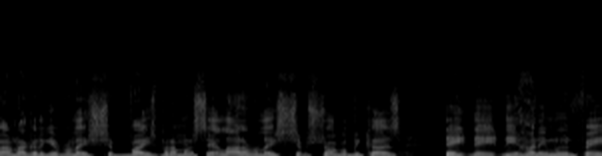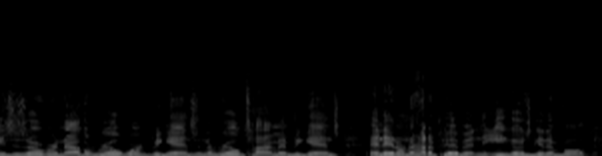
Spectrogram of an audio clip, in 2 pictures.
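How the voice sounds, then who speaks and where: Fired-up guy in his 40s doing a solo motivational podcast, blunt, cusses, stumbles over repeated words, mid-pitch voice. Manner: impassioned, blunt, swears, repeats words while thinking. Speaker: podcast host.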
